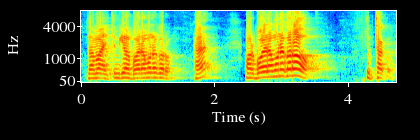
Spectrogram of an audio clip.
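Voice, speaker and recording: A man's voice: high voice, fairly quick, a bit bright, dull audio. A blunt, suspicious father-in-law. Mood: angry. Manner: blunt, questioning, rustic dialect. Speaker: visiting father.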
